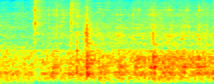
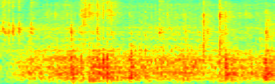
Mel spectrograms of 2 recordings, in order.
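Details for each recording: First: Wilier GranTurismo road bike, Campagnolo drivetrain, after strip-down service: light, rhythmic ticking about twice a second as the chain turns, shifting struggling; rear derailleur cable tension too low, quiet once pushed up. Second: Wilier GTR GranTurismo road bike with Campagnolo drivetrain after full strip-down service and cable tension adjustment: crisp distinct clicks as chain steps across the cassette, no grinding; normal gear shifting.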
